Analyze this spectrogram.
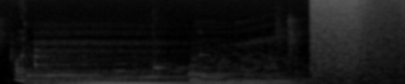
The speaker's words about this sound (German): Ja, Rauschen brauche ich jetzt nicht, aber.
